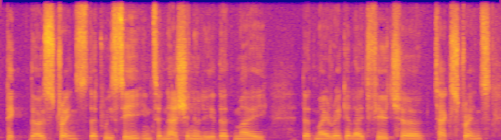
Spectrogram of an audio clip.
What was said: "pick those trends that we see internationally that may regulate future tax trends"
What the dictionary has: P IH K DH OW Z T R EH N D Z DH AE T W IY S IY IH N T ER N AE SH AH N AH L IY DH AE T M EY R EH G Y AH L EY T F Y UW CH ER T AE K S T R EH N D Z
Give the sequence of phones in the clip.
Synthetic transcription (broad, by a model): P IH K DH OW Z T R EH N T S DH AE T W IY S IY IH N T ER N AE SH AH N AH L IY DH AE T M EY R EH G Y AH L EY T F Y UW CH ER T AE K S T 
